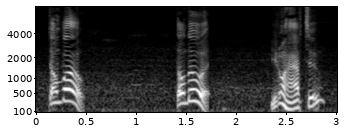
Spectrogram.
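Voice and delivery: emphatic high-pitched appeal; urgent plea. Real, not acted. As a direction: urge them, rising pitch. Urging listeners not to vote.

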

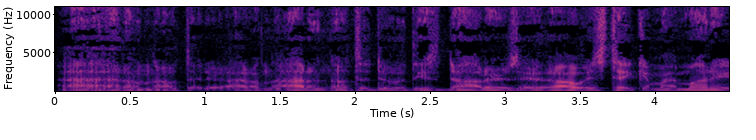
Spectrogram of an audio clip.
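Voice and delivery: low, soft lament; hammed-up sad grumpy father; despairing old man. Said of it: "And then he's like".

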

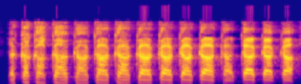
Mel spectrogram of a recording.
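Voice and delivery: mock stutter, low and steady; imitating a stutterer. Vlogger mocking a stuttering doctor, imitating a stutter. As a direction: stammer on ka over and over.

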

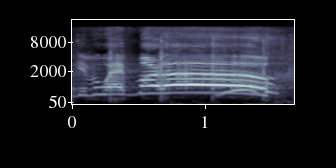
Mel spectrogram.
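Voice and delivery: loud, slow call across the room. Real, not acted. Host calling to her daughter's friend in the audience, loud call.

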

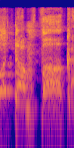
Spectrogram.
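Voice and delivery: high-pitched shocked protest; outraged kid. Retold or imitated. Kid just chopped in the throat, high outraged protest. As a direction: imitate a kid yelping in disbelief.

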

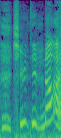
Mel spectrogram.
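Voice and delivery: drawn out, can't believe it; stunned disbelief. Real, not acted. Friend stunned that he faked working there.

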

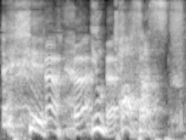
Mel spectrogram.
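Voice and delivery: high, drawn-out mock British insult; laughing send-up of a bad British accent; mimicked British accent. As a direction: parody a Dickensian British urchin.

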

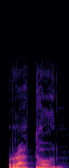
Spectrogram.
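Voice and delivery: raton said the Spanish way, low and falling; raton, low falling Spanish pronunciation; Spanish word raton. Shown as a demonstration. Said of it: "I'm just gonna say the word".

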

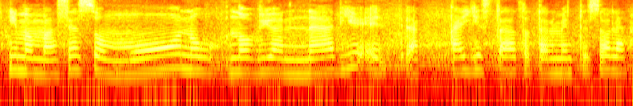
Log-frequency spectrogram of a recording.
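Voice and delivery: ordinary delivery

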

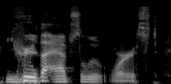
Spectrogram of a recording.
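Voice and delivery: normal talking voice

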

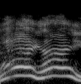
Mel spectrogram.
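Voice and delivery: high call of hey, hey to a passing driver. Retold or imitated. Fan at Bristol calls out to drivers, high hey. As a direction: shout hey up high across the track. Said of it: "be like".

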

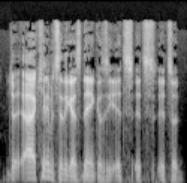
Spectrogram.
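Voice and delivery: ordinary talk, nothing marked

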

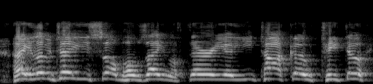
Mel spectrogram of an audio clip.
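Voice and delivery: high fast cocky taunt; heel promo. Retold or imitated. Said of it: "Buddy came up with".

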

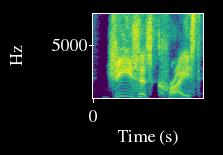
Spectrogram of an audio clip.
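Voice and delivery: a sudden high shout; retold scream. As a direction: blurt it out high, like the boss's outburst. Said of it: "he just screams".

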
